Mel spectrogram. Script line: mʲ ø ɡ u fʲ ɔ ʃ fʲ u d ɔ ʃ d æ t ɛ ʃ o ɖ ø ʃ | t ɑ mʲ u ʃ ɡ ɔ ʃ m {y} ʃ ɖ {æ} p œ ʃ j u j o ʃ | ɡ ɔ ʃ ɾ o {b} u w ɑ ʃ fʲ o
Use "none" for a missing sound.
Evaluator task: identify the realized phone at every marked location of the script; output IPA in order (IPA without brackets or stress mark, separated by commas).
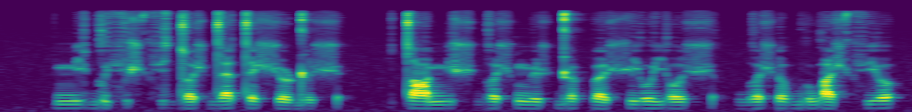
y, œ, b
